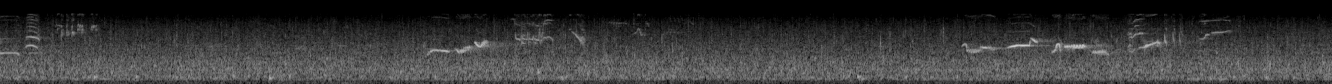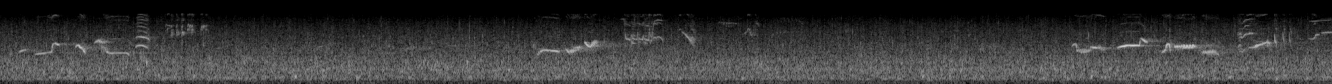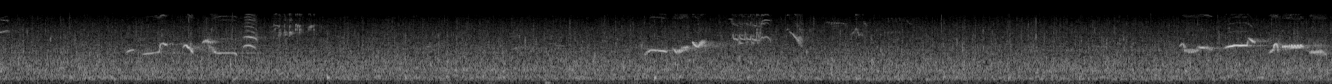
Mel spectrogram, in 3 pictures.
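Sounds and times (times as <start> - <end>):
stream water babbling: 0.0 - 39.9.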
